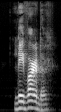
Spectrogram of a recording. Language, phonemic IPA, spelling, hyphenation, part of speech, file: Dutch, /ˈleːu̯ˌ(ʋ)ɑr.dər/, Leeuwarder, Leeu‧war‧der, noun / adjective, Nl-Leeuwarder.ogg
- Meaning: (noun) an inhabitant of Leeuwarden; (adjective) of or relating to Leeuwarden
